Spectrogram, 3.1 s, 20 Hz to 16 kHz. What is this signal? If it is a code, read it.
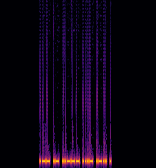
Morse code, heard as a keyed tone, about 52 wpm, 700 Hz. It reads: WA2VLE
